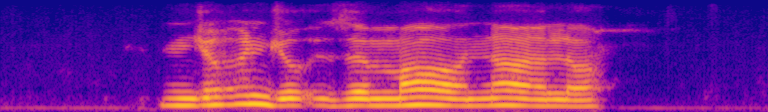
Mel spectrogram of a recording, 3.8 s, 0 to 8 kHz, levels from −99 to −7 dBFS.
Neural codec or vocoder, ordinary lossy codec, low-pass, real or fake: codec, 16 kHz, 4 kbps, X-Codec, HuBERT features, trained on LibriSpeech; Opus, 32 kbps; 7.2 kHz; fake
